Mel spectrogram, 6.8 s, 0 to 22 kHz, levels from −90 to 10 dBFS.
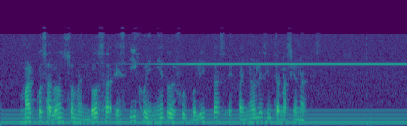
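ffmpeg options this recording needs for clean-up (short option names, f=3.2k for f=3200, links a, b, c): -af "adeclick=t=4,bandreject=f=125.1:t=h:w=4,bandreject=f=250.2:t=h:w=4,bandreject=f=375.3:t=h:w=4,bandreject=f=500.4:t=h:w=4,bandreject=f=2.7k:w=30,afwtdn=0.0025"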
